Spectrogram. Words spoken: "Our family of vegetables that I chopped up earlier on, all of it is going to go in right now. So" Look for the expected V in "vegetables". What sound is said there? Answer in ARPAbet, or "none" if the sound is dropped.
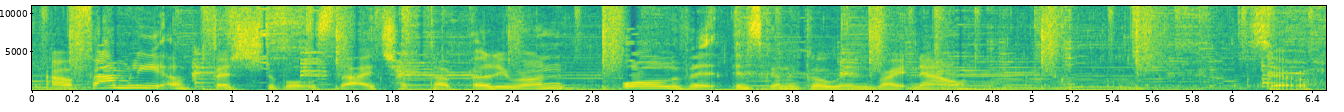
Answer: V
